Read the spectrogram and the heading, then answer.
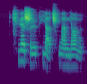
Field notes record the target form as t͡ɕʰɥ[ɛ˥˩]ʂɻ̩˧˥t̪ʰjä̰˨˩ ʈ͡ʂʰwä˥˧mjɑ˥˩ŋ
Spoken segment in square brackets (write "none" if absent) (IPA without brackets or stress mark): ɛ˥˩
